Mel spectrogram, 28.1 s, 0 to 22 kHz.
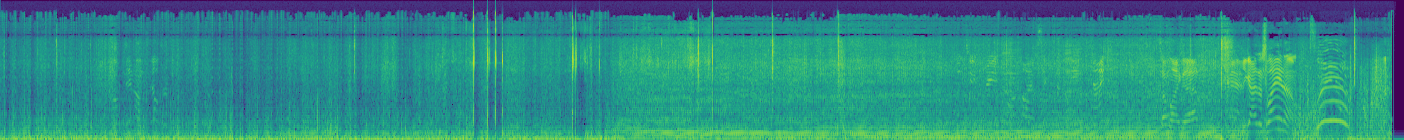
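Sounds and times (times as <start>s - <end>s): boat engine running: 0.0s - 27.8s
wind noise on microphone: 0.0s - 27.9s
sharp clicks and knocks: 9.3s - 10.8s, 15.0s - 17.0s.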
